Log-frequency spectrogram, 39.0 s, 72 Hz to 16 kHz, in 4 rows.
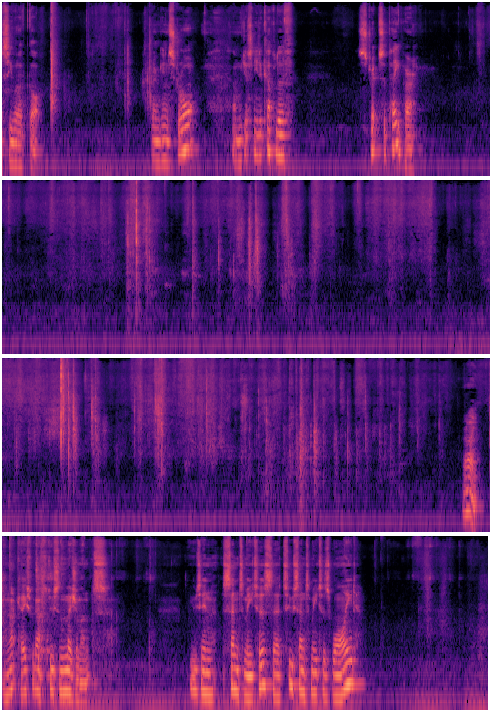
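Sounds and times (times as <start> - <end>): paper rustling and crackling: 1.0 - 3.0, 9.4 - 28.6.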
